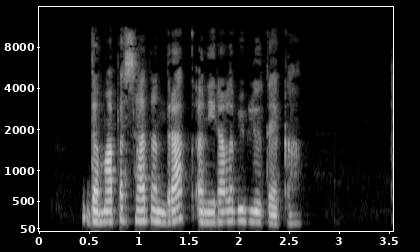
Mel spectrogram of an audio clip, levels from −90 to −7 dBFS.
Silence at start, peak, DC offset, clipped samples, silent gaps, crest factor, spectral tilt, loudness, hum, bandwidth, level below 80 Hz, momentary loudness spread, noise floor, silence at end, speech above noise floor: 0.45 s; -8 dBFS; under 0.1%; under 0.1%; none; 22 dB; -4 dB/octave; -28 LUFS; none; 11.5 kHz; -80 dBFS; 12 LU; -78 dBFS; 0.95 s; 50 dB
